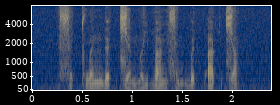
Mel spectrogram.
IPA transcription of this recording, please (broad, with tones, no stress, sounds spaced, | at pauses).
s ə˨˩ t̚ k w ə˧ n ɗ ə˦˥ t̚ t͡ɕ ɛ˧˩ m ə˨˦ j ɓ a˨˦ ŋ s ə̰˧˨ m ɓ ə˦˥ t̚ ʔ a˦˥ k̚ t͡ɕ a˨˩ k̚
